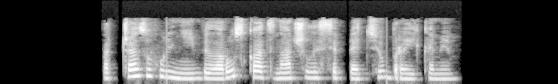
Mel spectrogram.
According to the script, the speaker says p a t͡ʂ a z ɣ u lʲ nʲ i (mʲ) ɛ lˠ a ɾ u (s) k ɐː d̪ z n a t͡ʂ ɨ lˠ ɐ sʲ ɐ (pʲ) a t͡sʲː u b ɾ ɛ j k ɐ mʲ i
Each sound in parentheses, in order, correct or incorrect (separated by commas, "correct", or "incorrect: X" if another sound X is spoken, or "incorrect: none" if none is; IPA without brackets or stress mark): incorrect: bʲ, correct, correct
